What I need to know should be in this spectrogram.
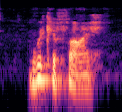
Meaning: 1. To adapt to the standards and facilities of an existing wiki, such as by marking up with wikitext 2. To make into a wiki, or to use a wiki approach for 3. To use or participate in a wiki
- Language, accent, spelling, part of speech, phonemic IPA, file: English, Southern England, wikify, verb, /ˈwɪkifaɪ/, LL-Q1860 (eng)-wikify.wav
